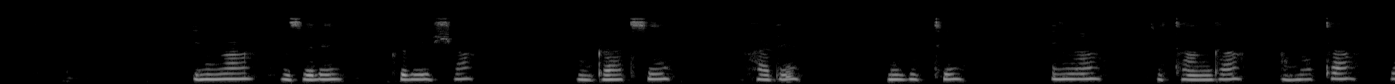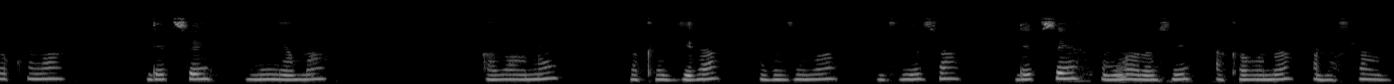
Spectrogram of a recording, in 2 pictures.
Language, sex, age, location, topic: Kinyarwanda, female, 18-24, Nyagatare, agriculture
